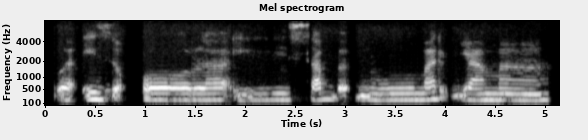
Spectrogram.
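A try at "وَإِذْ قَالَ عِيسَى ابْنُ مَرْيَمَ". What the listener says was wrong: Wa idz qala Isa bin Maryam. Lo-nya pendek. Isa bin Maryam. Jadi sukun karena berhentinya di sini.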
